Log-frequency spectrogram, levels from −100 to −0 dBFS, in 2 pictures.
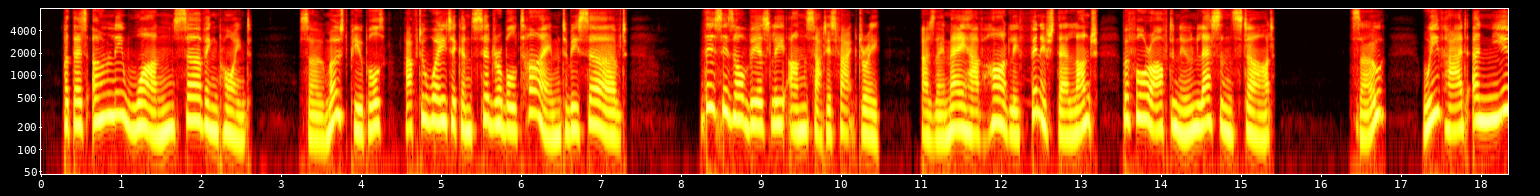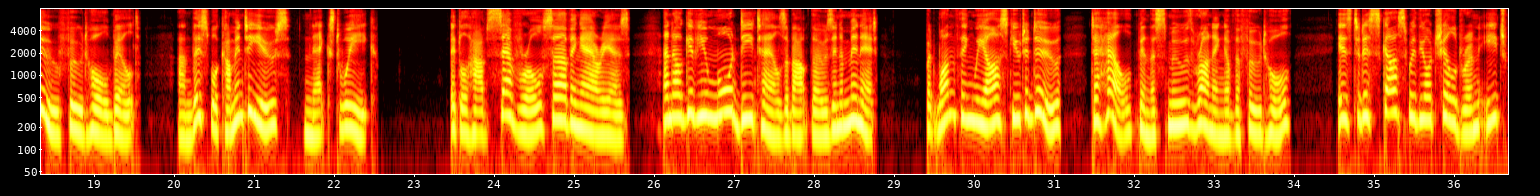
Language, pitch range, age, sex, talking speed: English, 170-250 Hz, 40-59, female, 150 wpm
